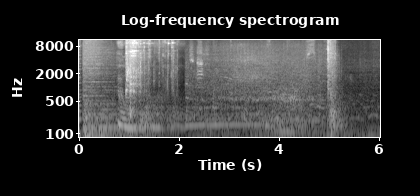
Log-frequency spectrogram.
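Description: A car colliding with a small Suzuki: a loud crash about a second in, followed by a steady low hum and another sharp bang near the end.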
